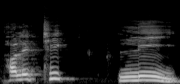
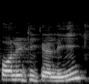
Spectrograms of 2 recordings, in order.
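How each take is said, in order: First: The a in the ending is silent. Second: The a in the ending is pronounced. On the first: The speaker calls it right. "Silent থাকে" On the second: The speaker calls it wrong. "Not"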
